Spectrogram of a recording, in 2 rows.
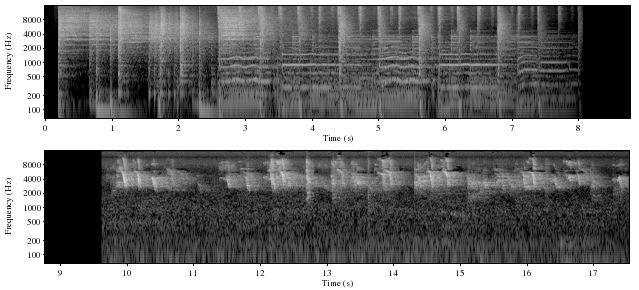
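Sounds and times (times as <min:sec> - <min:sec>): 
steady hiss: 0:00.3 - 0:07.1
many wild birds chirping and twittering outdoors on a hot day: 0:09.6 - 0:17.5.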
